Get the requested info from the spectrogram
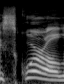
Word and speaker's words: squirrel: I say squirrel like it rhymes with girl.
